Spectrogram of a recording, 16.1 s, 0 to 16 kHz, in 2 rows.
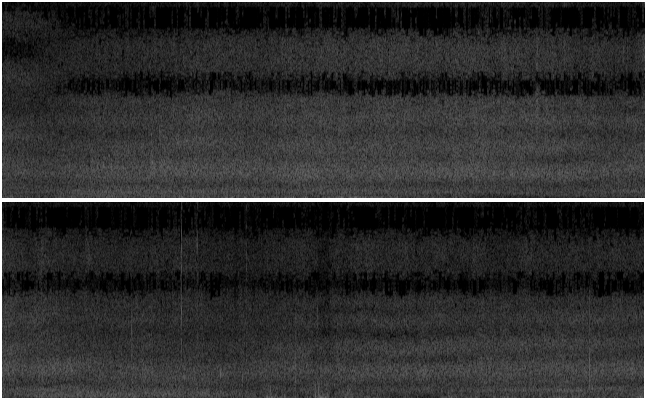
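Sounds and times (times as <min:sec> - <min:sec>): wind on microphone: 0:00.0 - 0:16.0.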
